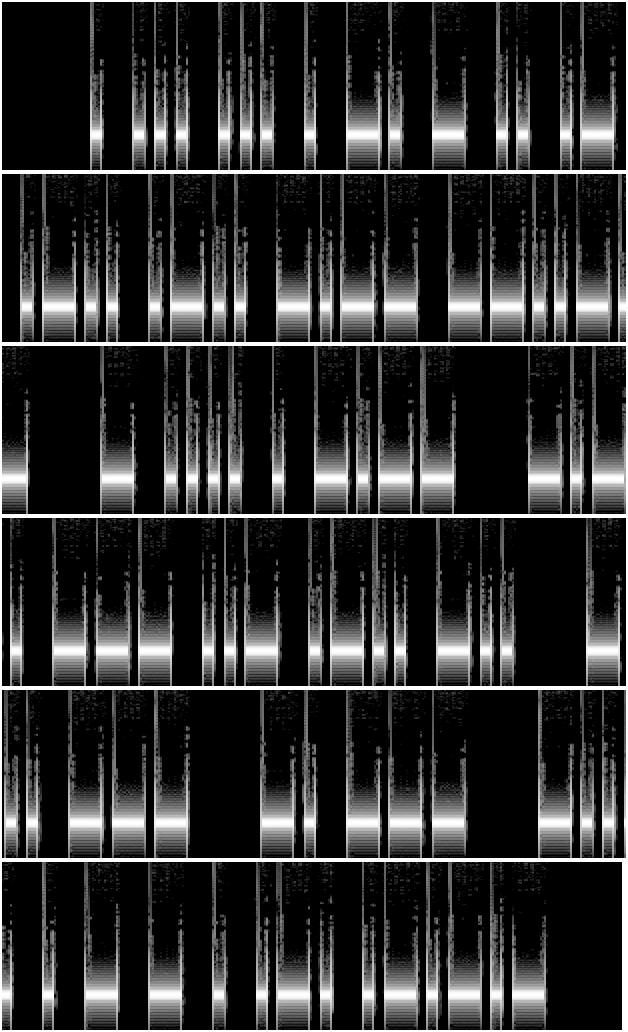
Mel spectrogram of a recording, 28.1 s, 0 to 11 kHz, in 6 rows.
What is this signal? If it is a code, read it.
Morse code, heard as a keyed tone, about 15 wpm, 700 Hz. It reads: ESSENTIALLY, THEY COULD DO NO BETTER.
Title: Sentences from Top 1300 Words 15wpm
